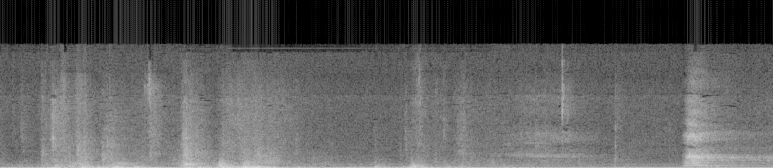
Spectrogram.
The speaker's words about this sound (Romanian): Aerul e cam închis. Se deschid o fereastră.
